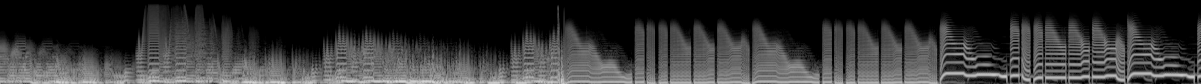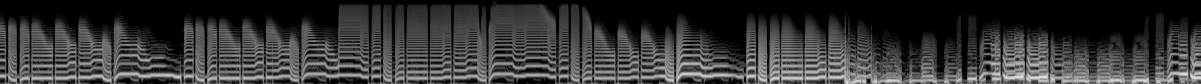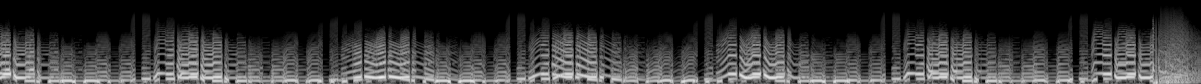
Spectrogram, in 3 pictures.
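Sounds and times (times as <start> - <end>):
deep synth bass: 0.1 - 9.4, 35.6 - 36.0
synthesizer sequenced line: 35.4 - 36.0.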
